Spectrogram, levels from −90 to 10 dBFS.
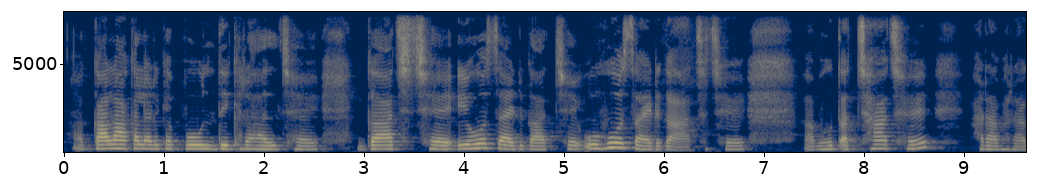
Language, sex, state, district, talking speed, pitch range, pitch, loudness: Maithili, female, Bihar, Samastipur, 155 wpm, 190-225 Hz, 205 Hz, -28 LUFS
